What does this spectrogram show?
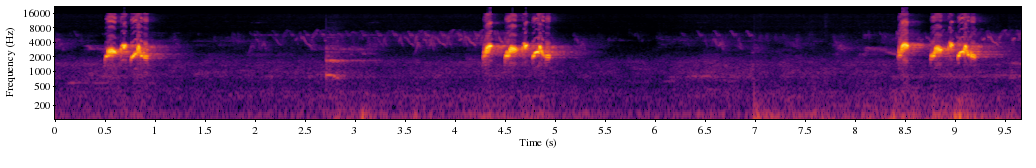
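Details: Red-whiskered bulbul repeating a bright, bubbly chirping phrase three times roughly every four seconds, each a quick sequence of slurred notes; faint low rumbling in the background.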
